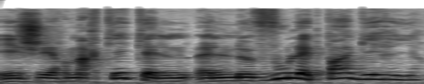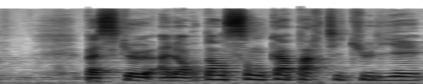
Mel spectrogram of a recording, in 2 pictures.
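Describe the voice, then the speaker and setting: A man with a fairly high pitch talks at a fairly slow pace. The recording is very clean, with a silent background. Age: 60s. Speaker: former doctor. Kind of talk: interview. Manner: halting.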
